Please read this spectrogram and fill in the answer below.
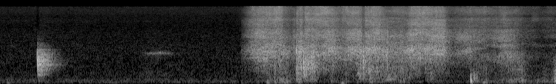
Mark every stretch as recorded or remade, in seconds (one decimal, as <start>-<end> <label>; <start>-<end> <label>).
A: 0.0-5.6 remade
